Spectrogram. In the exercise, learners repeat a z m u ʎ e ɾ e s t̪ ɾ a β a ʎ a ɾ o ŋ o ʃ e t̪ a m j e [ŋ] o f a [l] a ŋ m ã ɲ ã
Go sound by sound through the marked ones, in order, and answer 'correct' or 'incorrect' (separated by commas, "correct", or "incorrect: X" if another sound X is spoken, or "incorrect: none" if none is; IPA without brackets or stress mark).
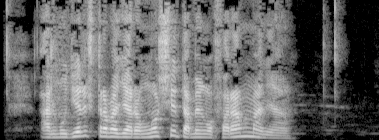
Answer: correct, incorrect: ɾ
